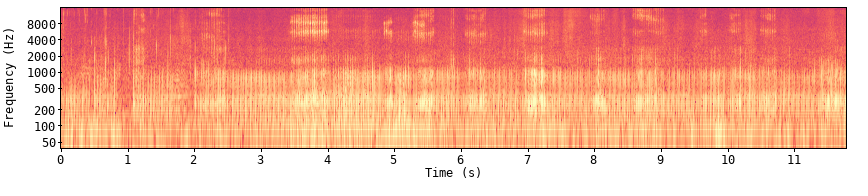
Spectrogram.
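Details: Steady vibrating purr of a kitten across the whole stretch, joined by a few short airy hissing bursts, especially one strong burst early on and others midway.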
